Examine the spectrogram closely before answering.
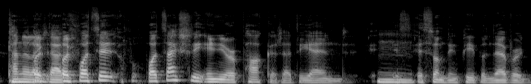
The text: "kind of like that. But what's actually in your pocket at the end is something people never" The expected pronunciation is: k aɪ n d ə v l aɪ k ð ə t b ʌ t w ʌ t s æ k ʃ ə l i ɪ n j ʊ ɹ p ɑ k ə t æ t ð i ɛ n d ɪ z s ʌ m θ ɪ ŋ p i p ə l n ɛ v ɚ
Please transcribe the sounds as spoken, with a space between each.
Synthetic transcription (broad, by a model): k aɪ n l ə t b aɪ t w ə t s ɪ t w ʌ t s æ k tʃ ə l i ɪ n j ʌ ɹ p ɑ k ə t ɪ t ð i ɛ n d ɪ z s ʌ m θ ɪ ŋ p i p l n ɛ v ɚ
